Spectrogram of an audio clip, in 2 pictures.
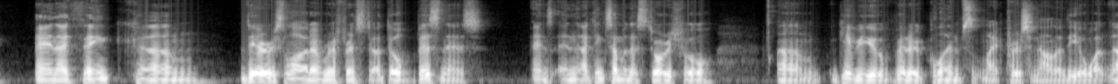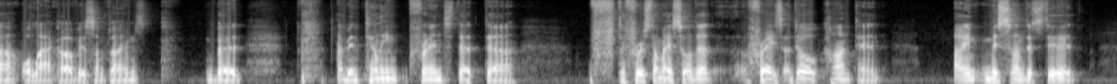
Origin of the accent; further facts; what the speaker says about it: Osaka, Japan; now in United States; Osaka, Japan, yeah.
